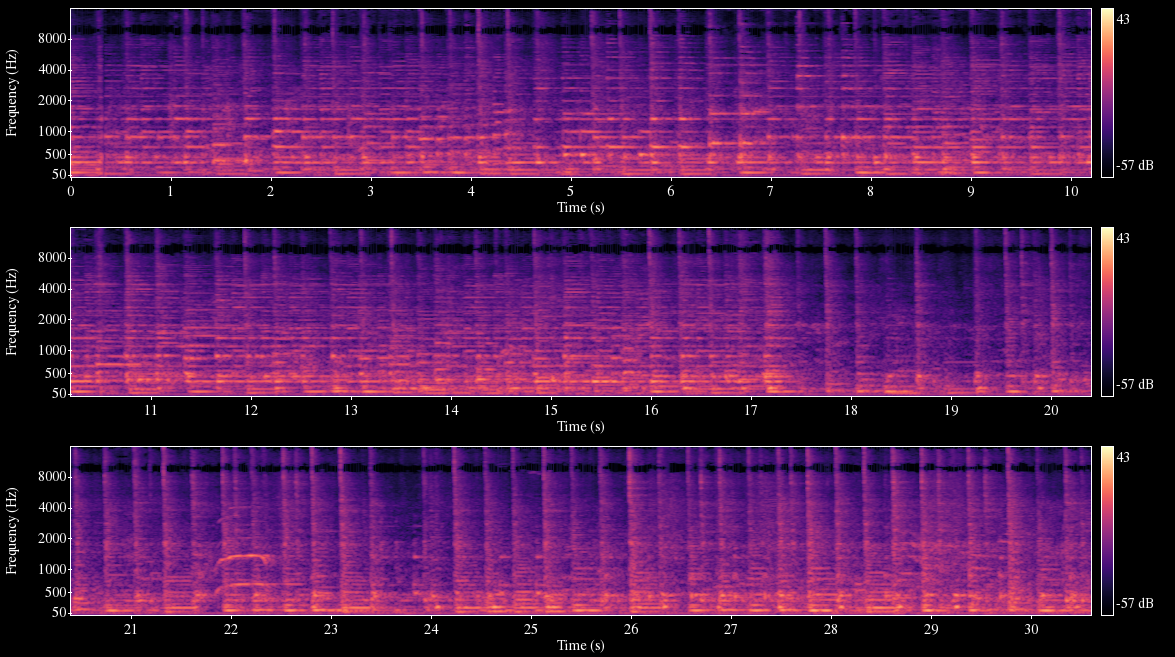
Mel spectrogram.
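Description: A bluegrass band playing live without vocals: banjo, mandolin, acoustic guitar and plucked upright bass over a steady beat. A little over halfway the playing thins for a moment, then fills back in.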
